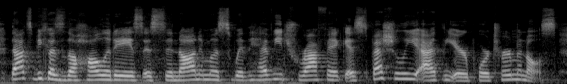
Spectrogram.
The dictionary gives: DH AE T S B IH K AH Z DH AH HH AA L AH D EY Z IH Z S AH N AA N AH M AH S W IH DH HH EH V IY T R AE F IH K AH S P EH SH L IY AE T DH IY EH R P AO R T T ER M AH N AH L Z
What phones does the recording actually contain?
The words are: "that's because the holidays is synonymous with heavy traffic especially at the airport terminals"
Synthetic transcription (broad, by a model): DH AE T S B IH K AH Z DH AH HH AA L AH D EY Z IH Z S AH N AA N AH M AH S W IH DH HH EH V IY T R AE F IH K AH S P EH SH L IY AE T DH IY EH R P AO R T T ER M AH N L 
